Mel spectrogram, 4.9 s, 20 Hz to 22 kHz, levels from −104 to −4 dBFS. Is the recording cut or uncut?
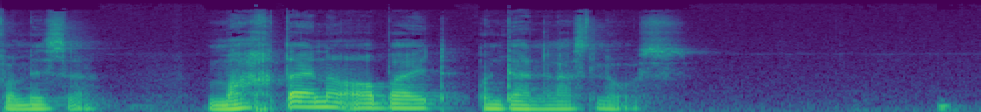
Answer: cut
